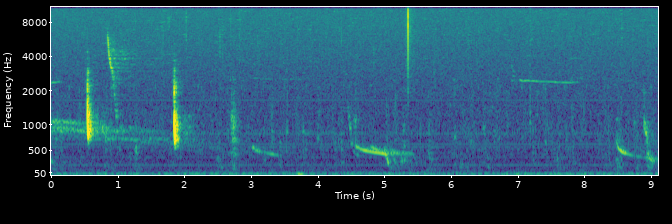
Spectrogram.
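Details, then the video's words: Weddell seal vocalizations recorded in November 2017 beneath McMurdo Sound sea ice, Antarctica, from an observatory 21 m down: two loud sharp chirps, then short descending glides and scattered clicks over a quiet underwater background. "Song of the Antarctic Weddell Seal"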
